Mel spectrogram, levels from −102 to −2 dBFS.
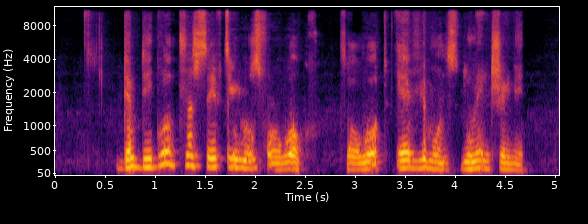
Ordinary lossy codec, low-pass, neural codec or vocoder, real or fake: none; 10.8 kHz; codec, 24 kHz, 1.5 kbps, HILCodec; fake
